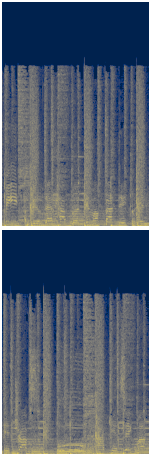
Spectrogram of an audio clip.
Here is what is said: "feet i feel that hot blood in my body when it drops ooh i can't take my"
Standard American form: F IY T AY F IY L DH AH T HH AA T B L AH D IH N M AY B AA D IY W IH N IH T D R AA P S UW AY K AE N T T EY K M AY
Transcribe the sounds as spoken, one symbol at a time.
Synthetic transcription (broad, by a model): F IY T AY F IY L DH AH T HH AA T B AH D IH N M AY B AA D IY W IH N IH T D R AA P S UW AY K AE N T T EY K M AY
